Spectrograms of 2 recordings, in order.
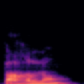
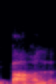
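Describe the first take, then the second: First: The word ends with an audible extra final syllable. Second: The word ends without a pronounced final vowel. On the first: The speaker calls it wrong. "not parlons" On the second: The speaker calls it right. "So I say parle"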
